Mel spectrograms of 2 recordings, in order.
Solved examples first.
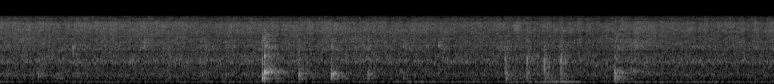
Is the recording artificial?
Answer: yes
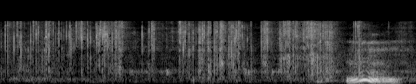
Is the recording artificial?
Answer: yes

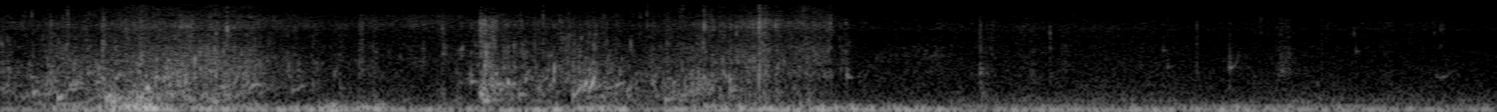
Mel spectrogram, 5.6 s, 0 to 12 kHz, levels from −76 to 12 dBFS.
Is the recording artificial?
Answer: no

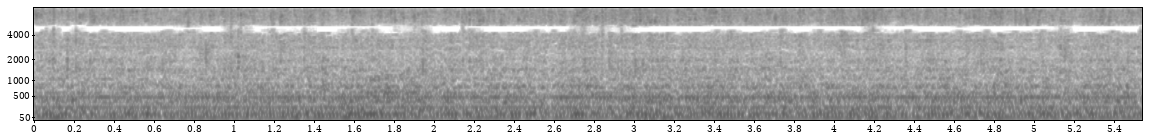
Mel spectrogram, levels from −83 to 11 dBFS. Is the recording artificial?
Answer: no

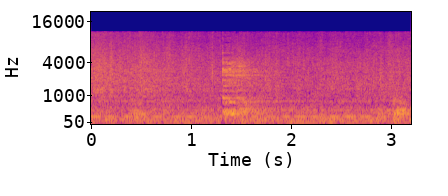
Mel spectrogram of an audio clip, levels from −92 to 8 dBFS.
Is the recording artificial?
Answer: no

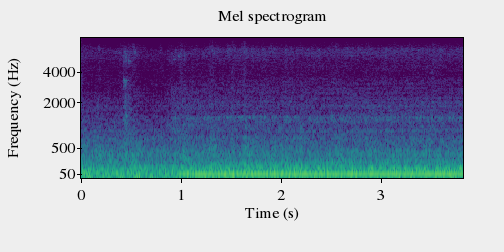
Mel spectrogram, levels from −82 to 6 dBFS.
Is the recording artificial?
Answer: no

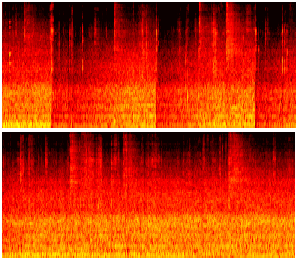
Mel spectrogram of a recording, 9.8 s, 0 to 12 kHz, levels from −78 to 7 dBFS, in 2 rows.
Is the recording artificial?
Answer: no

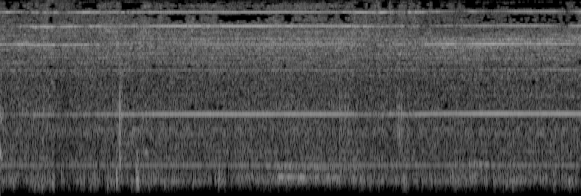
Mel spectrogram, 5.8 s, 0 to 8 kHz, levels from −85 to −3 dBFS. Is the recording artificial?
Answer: no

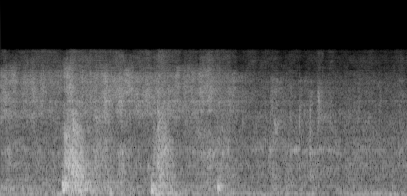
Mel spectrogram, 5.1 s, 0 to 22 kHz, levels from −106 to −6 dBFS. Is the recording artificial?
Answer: yes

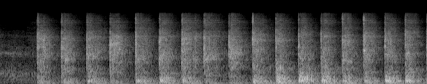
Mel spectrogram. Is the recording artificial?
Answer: yes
